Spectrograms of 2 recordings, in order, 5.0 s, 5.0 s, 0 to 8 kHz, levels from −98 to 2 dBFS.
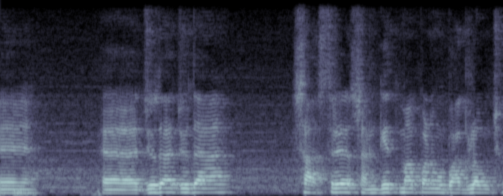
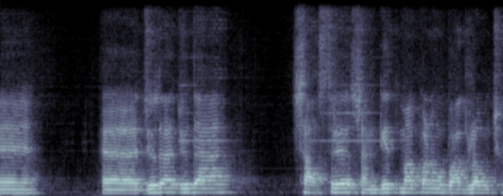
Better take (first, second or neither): first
